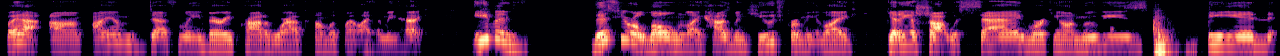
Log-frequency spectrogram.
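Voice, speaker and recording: Bright-voiced man in his thirties chatting. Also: on the high side, expressive, normal speed. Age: 30s. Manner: rambling, repeats words when starting sentences. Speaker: livestream host. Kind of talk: casual livestream chat.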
